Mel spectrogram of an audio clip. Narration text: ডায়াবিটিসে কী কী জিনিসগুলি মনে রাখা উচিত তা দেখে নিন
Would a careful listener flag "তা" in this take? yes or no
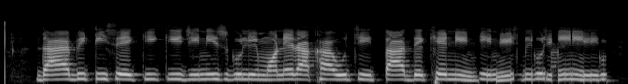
no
